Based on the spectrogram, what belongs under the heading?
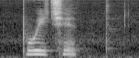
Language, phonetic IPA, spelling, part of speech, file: Czech, [ˈpuːjt͡ʃɪt], půjčit, verb, Cs-půjčit.ogg
- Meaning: 1. to lend 2. to borrow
